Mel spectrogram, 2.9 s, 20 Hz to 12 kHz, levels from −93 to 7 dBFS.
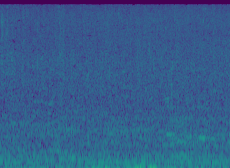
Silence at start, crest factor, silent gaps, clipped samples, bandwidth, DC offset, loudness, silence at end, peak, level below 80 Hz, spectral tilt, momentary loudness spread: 0 s; 16 dB; none; under 0.1%; 11.5 kHz; under 0.1%; -41 LUFS; 0 s; -26 dBFS; -50 dBFS; -2.5 dB/octave; 1 LU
